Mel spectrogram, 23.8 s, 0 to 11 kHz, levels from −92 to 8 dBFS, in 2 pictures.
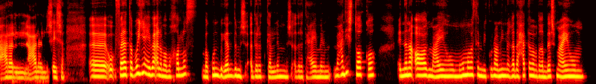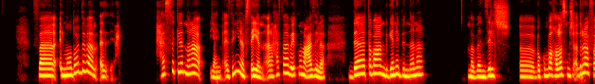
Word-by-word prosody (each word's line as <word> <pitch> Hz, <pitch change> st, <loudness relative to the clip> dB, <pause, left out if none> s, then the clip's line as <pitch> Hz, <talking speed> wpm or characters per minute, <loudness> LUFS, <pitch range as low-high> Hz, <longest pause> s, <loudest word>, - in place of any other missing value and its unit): على 180 Hz, +1 st, -1 dB
ال 170 Hz, -3 st, -5 dB
على 180 Hz, +2 st, -2 dB
الشاشة 175 Hz, 0 st, -5 dB, 0.5 s
آآ، 205 Hz, +1 st, +2 dB
فطبيعي 255 Hz, +5 st, +2 dB
بقى 255 Hz, -1 st, +2 dB
لمّا 220 Hz, -3 st, 0 dB
باخلّص 235 Hz, +7 st, -4 dB
باكون 205 Hz, +5 st, 0 dB
بجد 220 Hz, 0 st, -1 dB
مش 215 Hz, +1 st, -2 dB
قادرة 200 Hz, -3 st, -5 dB
أتكلّم، 195 Hz, -1 st, -4 dB
مش 190 Hz, 0 st, -6 dB
قادرة 195 Hz, -1 st, -8 dB
أتعامل، 190 Hz, +2 st, -3 dB
ما 235 Hz, +2 st, -6 dB
عنديش 290 Hz, +3 st, 0 dB
طاقة 255 Hz, -2 st, -1 dB, 0.5 s
إن 220 Hz, +1 st, +2 dB
أنا 250 Hz, +1 st, +6 dB
أقعد 240 Hz, -1 st, +3 dB
معاهم 210 Hz, 0 st, +1 dB
وهُم 245 Hz, +4 st, +4 dB
مثلًا 250 Hz, -2 st, -1 dB
بيكونوا 220 Hz, +2 st, -2 dB
عاملين 225 Hz, +1 st, +1 dB
الغدا 215 Hz, +1 st, -2 dB
حتى 230 Hz, +3 st, -5 dB
ما 230 Hz, -, +2 dB
باتغدّاش 205 Hz, 0 st, -3 dB
معاهم، 205 Hz, 0 st, +1 dB, 0.9 s
فالموضوع 240 Hz, +4 st, +3 dB
ده 385 Hz, +2 st, -2 dB
بقى 345 Hz, -7 st, +3 dB
مأ 225 Hz, -, -5 dB, 0.4 s
ح -, -, -15 dB, 0.6 s
حاسّة 270 Hz, +9 st, -5 dB
كده 350 Hz, +1 st, -2 dB
إن 335 Hz, -4 st, -2 dB
أنا 300 Hz, -2 st, +2 dB, 0.2 s
يعني 185 Hz, -2 st, -3 dB
آذيني 300 Hz, -, -1 dB
نَفْسيًا، 220 Hz, -1 st, +3 dB
أنا 200 Hz, +3 st, -4 dB
حاسّة 265 Hz, +5 st, -7 dB
إن -, -, +2 dB
أنا 320 Hz, -, +3 dB
بقيت 255 Hz, +2 st, +3 dB
منعزلة، 215 Hz, -8 st, +2 dB, 0.5 s
ده 260 Hz, +9 st, +5 dB
طبعًا 300 Hz, -1 st, +3 dB
بجانب 245 Hz, +2 st, +1 dB
إن 220 Hz, -2 st, 0 dB
أنا 265 Hz, +4 st, -1 dB, 0.9 s
ما 205 Hz, -2 st, +1 dB
بانزلش 210 Hz, +4 st, -1 dB, 0.2 s
آآ، 200 Hz, -2 st, -2 dB
باكون 205 Hz, +4 st, -4 dB
بقى 250 Hz, 0 st, +5 dB
خلاص 245 Hz, +3 st, +2 dB
مش 235 Hz, -1 st, -2 dB
قادرة، 295 Hz, +9 st, +2 dB
225 Hz, 160 wpm, -21 LUFS, 200-255 Hz, 0.9 s, أنا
